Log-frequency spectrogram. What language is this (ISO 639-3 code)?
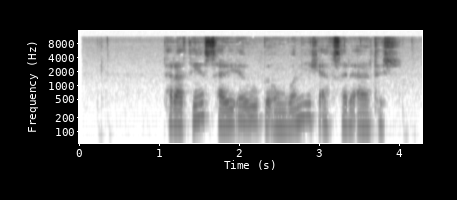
fas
